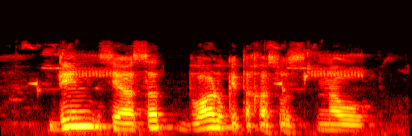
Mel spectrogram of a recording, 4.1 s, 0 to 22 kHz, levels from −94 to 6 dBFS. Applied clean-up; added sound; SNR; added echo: none; Bird; 19 dB; reverberation time 0.3 s.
